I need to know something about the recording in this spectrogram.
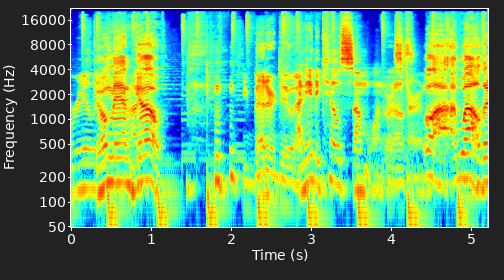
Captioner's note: laughs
